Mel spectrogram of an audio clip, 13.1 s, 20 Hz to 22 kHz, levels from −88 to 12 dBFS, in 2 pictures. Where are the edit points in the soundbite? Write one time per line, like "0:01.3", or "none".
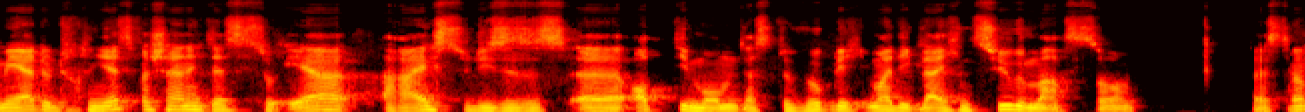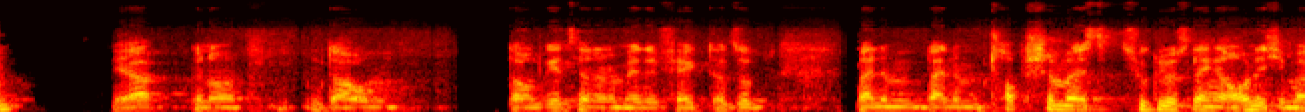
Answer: none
